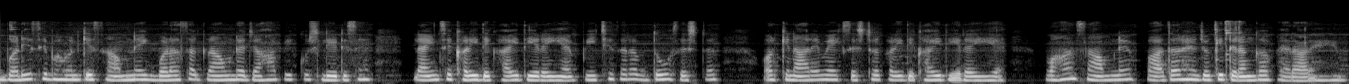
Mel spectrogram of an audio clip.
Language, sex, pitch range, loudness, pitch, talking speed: Maithili, female, 200-220 Hz, -16 LUFS, 210 Hz, 190 wpm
